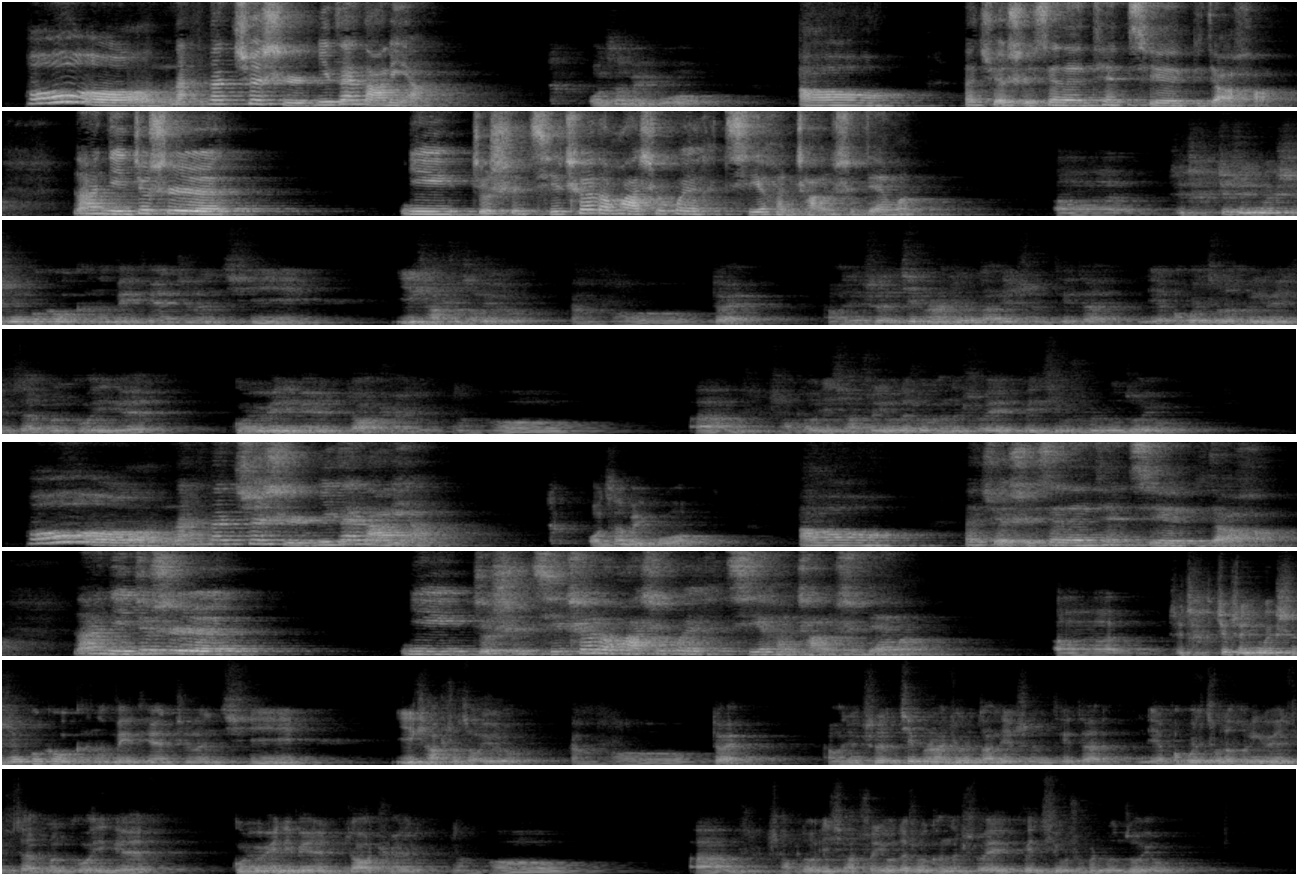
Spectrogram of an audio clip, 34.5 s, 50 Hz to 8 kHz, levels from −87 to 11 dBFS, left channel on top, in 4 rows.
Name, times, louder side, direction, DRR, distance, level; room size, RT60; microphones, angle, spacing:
voice 1, 0.2-2.9 5.3-5.9 6.4-8.5 9.1-10.2 11.3-14.7, left 5 dB, 80° left, 5 dB, 0.5 m, -23 dB
voice 2, 3.6-4.6 15.6-16.1 16.4-19.2 19.9-20.7 21.1-22.2 22.8-26.9 27.4-29.6 30.5-33.7, right 1 dB, 40° right, 3 dB, 0.5 m, -33 dB
3.8 x 3.2 x 3.3 m, 1.0 s
head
